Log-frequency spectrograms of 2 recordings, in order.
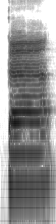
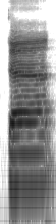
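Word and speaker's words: تاء: in box number three the third letter is da da like in english we say t the letter t in arabic is that box number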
